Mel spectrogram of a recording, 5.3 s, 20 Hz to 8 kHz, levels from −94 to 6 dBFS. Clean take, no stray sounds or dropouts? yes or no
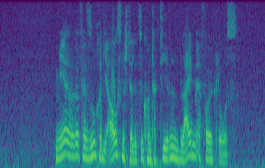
yes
